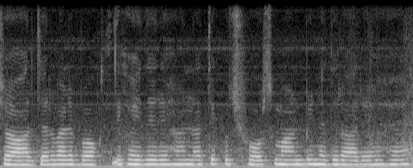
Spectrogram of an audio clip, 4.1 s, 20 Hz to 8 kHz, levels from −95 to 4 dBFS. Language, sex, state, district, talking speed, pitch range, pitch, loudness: Punjabi, female, Punjab, Fazilka, 230 wpm, 200-210 Hz, 210 Hz, -16 LUFS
